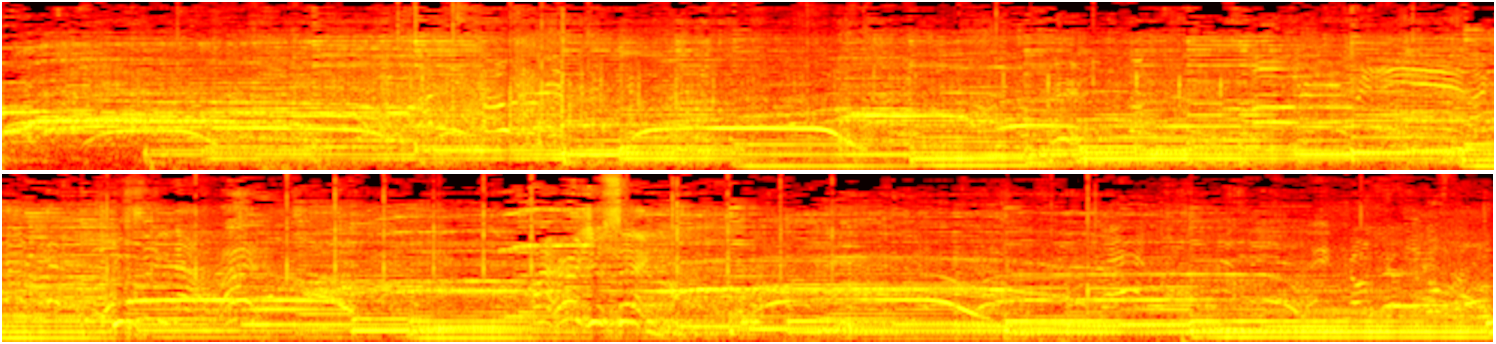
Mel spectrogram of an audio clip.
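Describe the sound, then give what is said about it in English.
A loud live concert recording: amplified music with steady bass notes under a large crowd singing along, with shouts and whoops of cheering rising throughout. “Everybody was singing that song.”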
